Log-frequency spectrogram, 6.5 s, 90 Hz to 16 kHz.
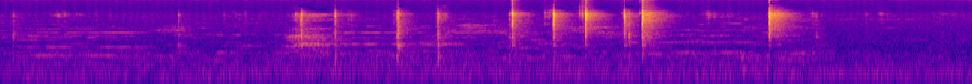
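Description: The plastic housing of a Xiaomi Redmi Note 5A snapping together as it is pressed closed by hand: about ten sharp clicks over some three seconds, starting about two seconds in, over faint background music.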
